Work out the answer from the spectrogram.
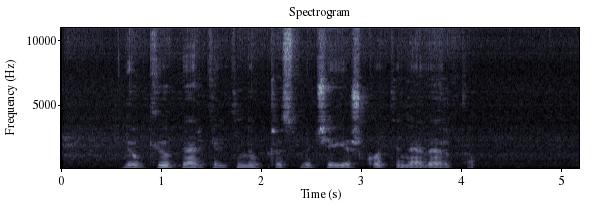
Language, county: Lithuanian, Klaipėda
